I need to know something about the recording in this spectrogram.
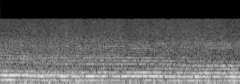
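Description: Choir holding a long sustained chord in church chant, with a voice line sliding slightly down in pitch partway through.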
